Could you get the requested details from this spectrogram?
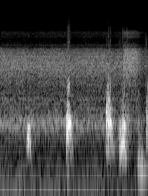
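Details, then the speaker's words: Handheld Huntleigh Dopplex Doppler probe with gel over an ankle artery (dorsalis pedis or posterior tibial) during leg ulcer assessment. The cuff above the ankle is inflated until the signal disappears, then deflated; faint pulsed whooshing returns over hiss, marking ankle systolic pressure. "gel is applied and then using the doppler probe locate the artery and optimize the signal keeping the probe still the cuff is inflated until the sound disappears and then slowly deflated until the sound very good all right"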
